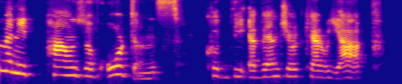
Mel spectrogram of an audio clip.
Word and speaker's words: ordnance: Okay, here the questions are, how many pounds of ordnance could the Avenger carry up? And what kind of plane was sent to rescue the three-seater Avenger? Yes? What is this word, ordnance? Ordnance, do you know?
